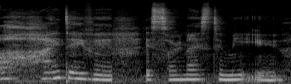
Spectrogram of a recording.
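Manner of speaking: soft, breathy, sultry, sexy voice. Showing how to greet David with sexiness from the get-go, breathy, sexy voice. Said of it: "it needs to be a little bit breathy or something".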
